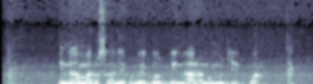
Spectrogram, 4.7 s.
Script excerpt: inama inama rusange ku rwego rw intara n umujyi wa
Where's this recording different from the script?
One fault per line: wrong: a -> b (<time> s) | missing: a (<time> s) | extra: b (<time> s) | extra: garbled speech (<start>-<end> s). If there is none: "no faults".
missing: inama (1.3 s)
